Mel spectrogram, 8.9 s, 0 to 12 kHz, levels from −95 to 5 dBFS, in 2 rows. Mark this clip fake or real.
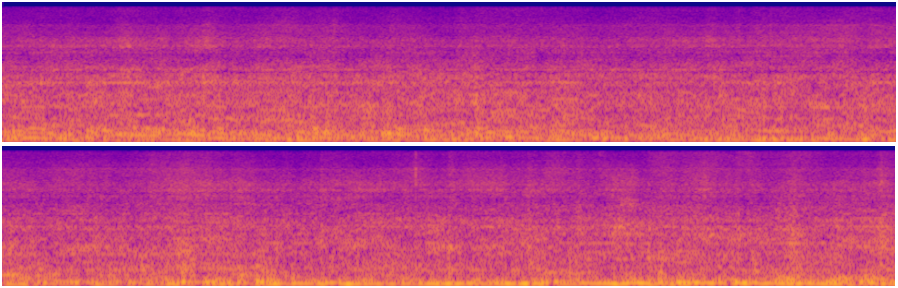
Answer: fake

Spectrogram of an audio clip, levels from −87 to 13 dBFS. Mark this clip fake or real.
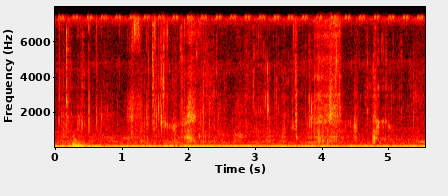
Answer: real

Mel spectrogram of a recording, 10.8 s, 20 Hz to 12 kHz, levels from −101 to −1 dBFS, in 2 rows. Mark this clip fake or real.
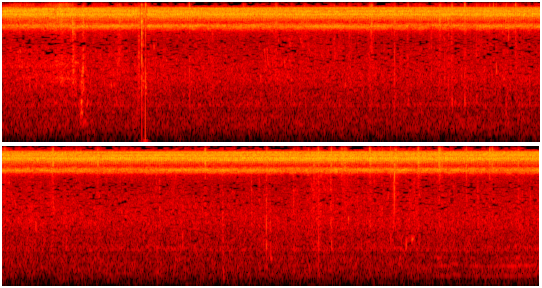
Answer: real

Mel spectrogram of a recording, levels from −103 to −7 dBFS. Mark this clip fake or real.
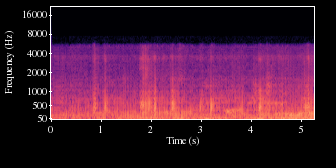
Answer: fake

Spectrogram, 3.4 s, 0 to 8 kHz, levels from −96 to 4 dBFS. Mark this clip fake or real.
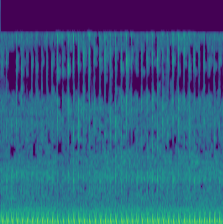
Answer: fake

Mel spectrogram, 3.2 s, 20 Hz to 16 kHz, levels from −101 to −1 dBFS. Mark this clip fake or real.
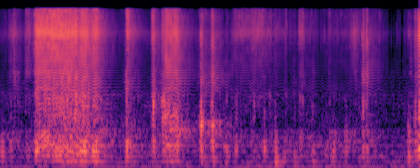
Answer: fake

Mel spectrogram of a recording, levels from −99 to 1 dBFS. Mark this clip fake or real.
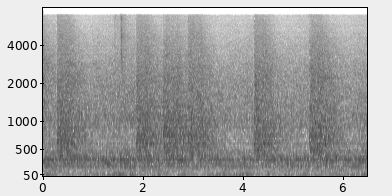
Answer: fake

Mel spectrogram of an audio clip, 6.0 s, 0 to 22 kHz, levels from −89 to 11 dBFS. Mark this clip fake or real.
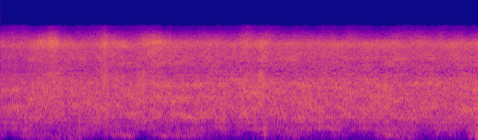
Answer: fake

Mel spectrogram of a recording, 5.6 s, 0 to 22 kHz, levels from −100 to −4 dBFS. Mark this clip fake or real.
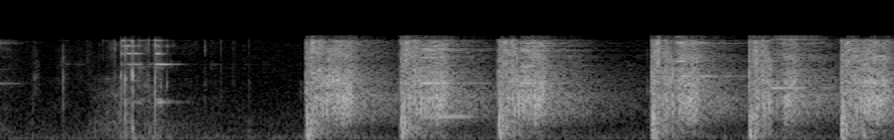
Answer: real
